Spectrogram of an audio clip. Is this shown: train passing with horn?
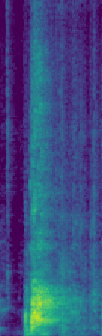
no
